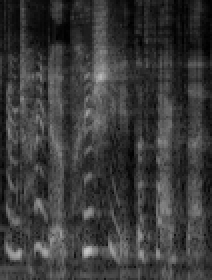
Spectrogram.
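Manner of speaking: high tearful voice breaking into whisper; tearful, words squeezed out high; trying not to cry. Real, not acted. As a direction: choke back real tears as you talk. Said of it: "I'm trying not to cry".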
